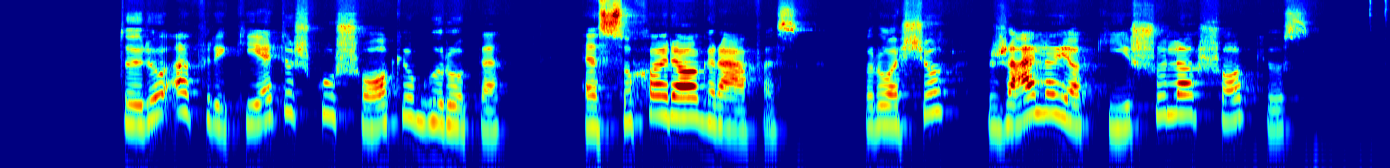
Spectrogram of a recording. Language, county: Lithuanian, Telšiai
